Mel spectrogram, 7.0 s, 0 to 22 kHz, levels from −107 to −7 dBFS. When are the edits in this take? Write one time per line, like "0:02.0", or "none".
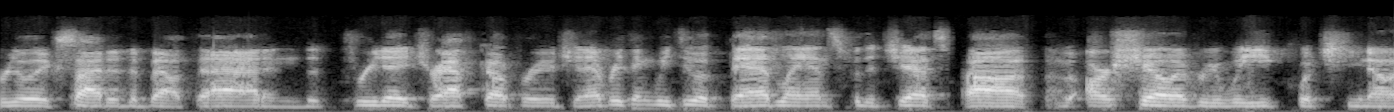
0:04.7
